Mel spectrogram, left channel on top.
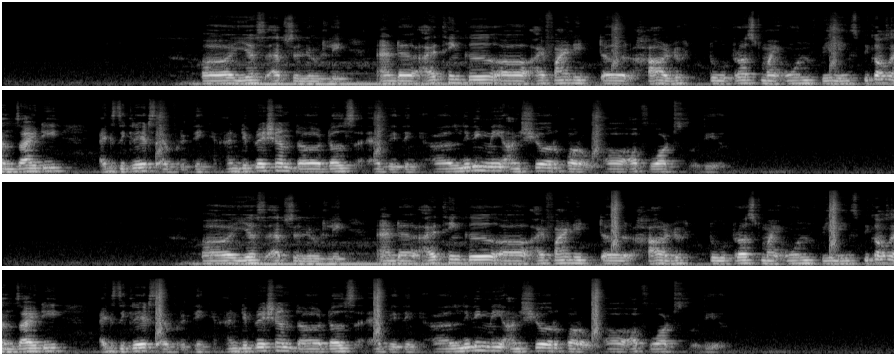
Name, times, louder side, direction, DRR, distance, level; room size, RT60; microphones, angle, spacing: voice 1, 2.0-9.5 9.9-16.1, equal, 15° left, 1.0 m, -20 dB
sound 1, 6.1-6.2 8.3-8.4 10.4-10.6 12.6-12.8 14.8-15.0, right 8 dB, 90° right, 0.8 m, -29 dB
8.2 x 3.2 x 5.8 m
head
